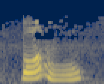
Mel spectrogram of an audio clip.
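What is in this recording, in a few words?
"伯母", Mandarin Chinese; chinese-flashcards; hsk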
